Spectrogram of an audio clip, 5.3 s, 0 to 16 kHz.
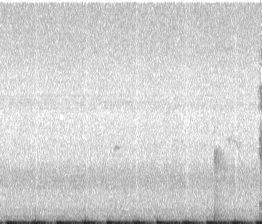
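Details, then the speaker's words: Pure mitral stenosis, stethoscope at the mitral area: regular heartbeat near 60/min with loud first sound, opening snap after the second sound, and low-pitched rough rumbling mid-to-late diastolic murmur louder late in diastole (presystolic accentuation). "Now again I go to the mital area. Okay. Now you listen. So you see you can listen the miter stenosis murmur here"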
